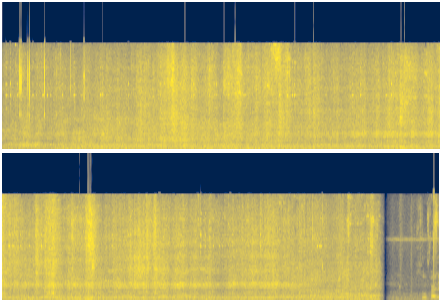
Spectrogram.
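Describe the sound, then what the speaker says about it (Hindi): Sleeper class carriage of the Andhra Pradesh Sampark Kranti Express rolling along rails, a loud, constant rumble with rhythmic clickety-clack of wheels over joints, heard from inside, cutting off abruptly near the end. "हमारी ट्रेन आ चुकी है"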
